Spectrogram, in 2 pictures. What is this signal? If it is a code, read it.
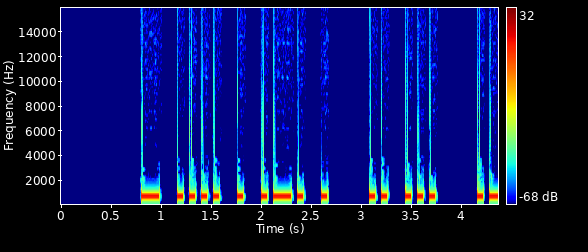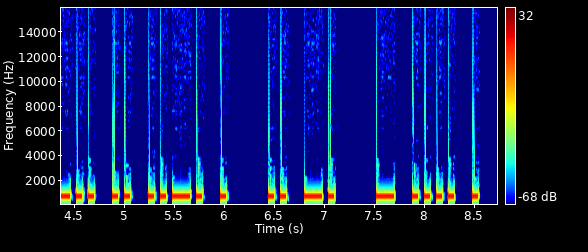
Morse code, heard as a keyed tone, about 20 wpm, 700 Hz. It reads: THERE IS LIFE IN THE
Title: Sentences from Top 1000 Words - Review Part 1 - 20wpm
